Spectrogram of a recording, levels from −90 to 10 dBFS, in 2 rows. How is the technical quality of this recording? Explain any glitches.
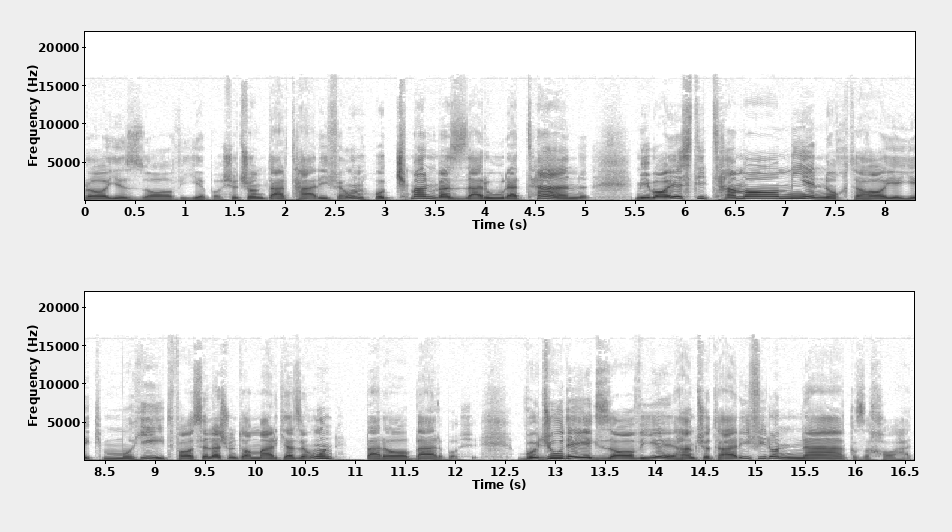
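Nothing stood out on listening to this speech recording; there were no glitches to explain.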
